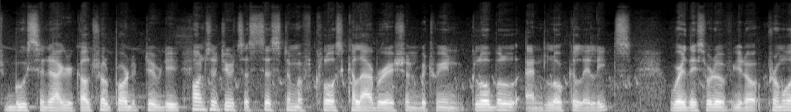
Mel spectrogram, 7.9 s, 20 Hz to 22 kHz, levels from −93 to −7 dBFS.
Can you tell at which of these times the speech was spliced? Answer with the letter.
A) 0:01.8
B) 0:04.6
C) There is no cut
A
